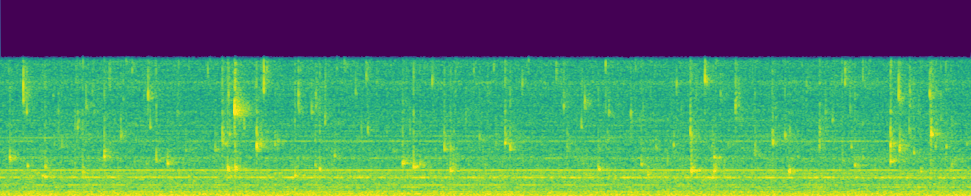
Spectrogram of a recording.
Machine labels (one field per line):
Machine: pump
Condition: normal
